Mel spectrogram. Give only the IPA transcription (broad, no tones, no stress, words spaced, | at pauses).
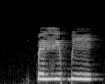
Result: k͡pɪvʲʊɓi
